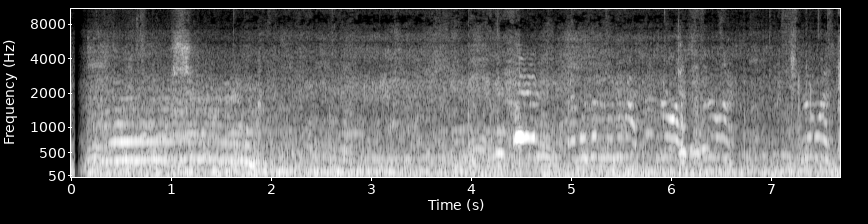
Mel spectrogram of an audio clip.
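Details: Huge cow coming down off a truck. A single long, wavering moo opens the recording, falling away after about two seconds, followed by scattered voices and handling noise.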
